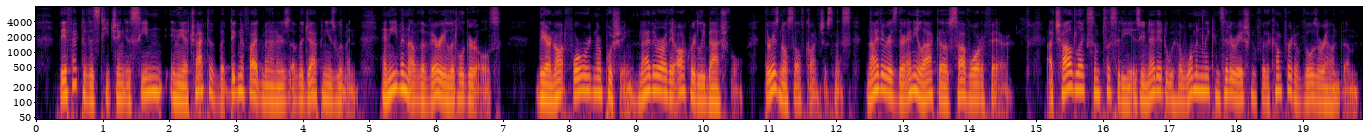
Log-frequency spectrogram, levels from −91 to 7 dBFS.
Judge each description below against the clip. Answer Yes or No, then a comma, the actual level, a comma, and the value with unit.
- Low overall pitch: Yes, low, 120 Hz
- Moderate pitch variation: No, wide, 6.1 semitones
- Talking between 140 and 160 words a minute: No, average, 195 wpm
